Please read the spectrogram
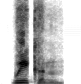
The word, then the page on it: weaken: Indian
